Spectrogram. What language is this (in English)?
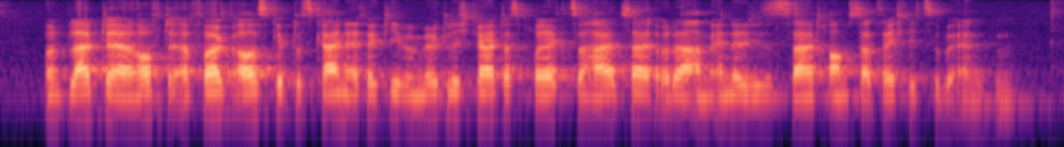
German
